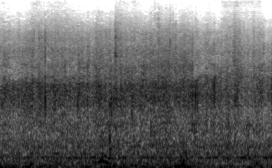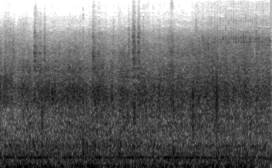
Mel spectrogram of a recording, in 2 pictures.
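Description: Steady wind rumble on a bike-mounted GoPro and tyre noise from an e-bike rolling along a dirt and gravel track, with a faint steady hum underneath.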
